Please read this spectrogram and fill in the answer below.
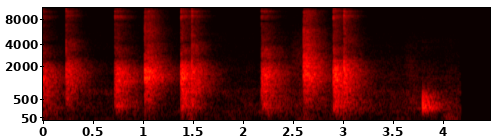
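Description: Table tennis rally: the ball ticking back and forth between the paddles and the tabletop, about nine sharp clicks at an uneven pace, each with a short ring. Near the end comes a softer, duller knock.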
